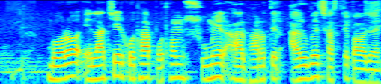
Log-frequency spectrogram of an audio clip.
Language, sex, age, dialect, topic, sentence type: Bengali, male, 18-24, Western, agriculture, statement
